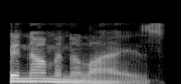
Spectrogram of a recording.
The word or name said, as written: phenomenalize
